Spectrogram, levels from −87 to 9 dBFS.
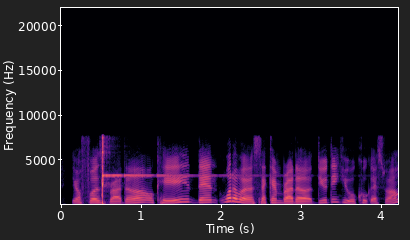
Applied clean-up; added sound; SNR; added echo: neural mask model RNNoise.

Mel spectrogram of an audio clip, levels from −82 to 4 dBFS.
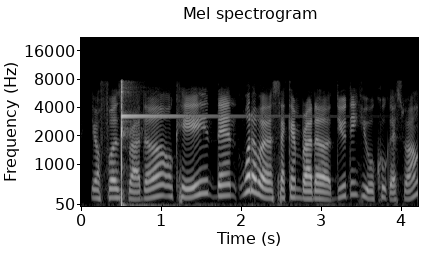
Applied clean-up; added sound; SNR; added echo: none; Bicycle bell; 2 dB; none.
